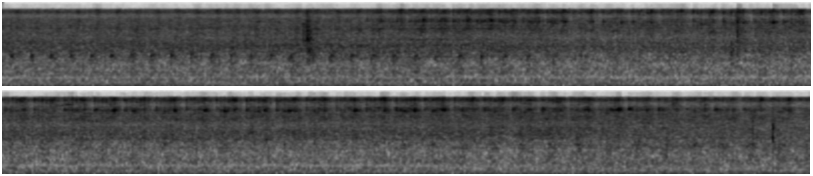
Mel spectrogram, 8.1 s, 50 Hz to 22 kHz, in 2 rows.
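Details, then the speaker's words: Cadillac Escalade 6.2L V8, about 45,900 miles, freezing cold, started by tow driver after engine failure: steady rough idle with occasional faint tap over low rumble; definitely knocking, lifter knock. "so he's going to start it it's definitely knocking definitely knocking"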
